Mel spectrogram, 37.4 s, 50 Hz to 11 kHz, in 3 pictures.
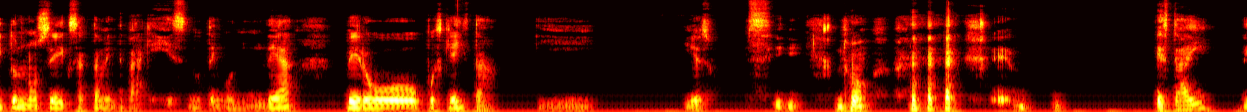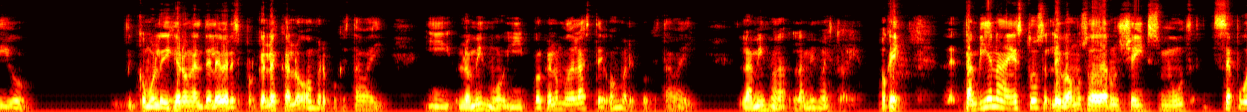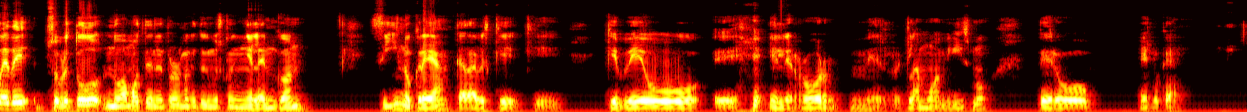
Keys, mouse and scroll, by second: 0.0 a, 0.1 a, 5.9 alt+shift+click, 6.9 a, 7.1 a, 9.2-10.3 alt+shift+middle drag, 10.9 typing, 13.4 middle click, 15.2 s, 15.4 s, 16.1 Escape, 16.3 Escape, 17.0 a, 17.1 a, 19.4 alt+shift+click, 20.4 s, 22.6 click, 23.7-24.7 scroll down 1, 25.0 middle click, 25.1 click, 26.2-27.5 shift+middle drag, 27.5 click, 28.6 click, 29.9-30.9 scroll down 2, 30.9-32.4 shift+middle drag, 33.8 shift+middle click, 34.5 click, 36.4 shift+click.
